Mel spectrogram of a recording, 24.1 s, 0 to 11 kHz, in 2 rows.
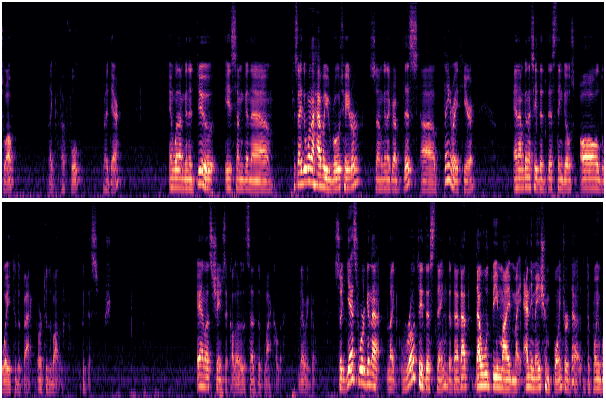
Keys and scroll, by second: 2.3-5.0 typing, 7.8 4, 9.0 w, 10.4 ctrl+z, 13.0 w, 14.1 6, 18.9 e, 20.3 ctrl+z, 20.6 q, 21.6 ctrl+z, 22.1 e, 23.3 ctrl+z.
